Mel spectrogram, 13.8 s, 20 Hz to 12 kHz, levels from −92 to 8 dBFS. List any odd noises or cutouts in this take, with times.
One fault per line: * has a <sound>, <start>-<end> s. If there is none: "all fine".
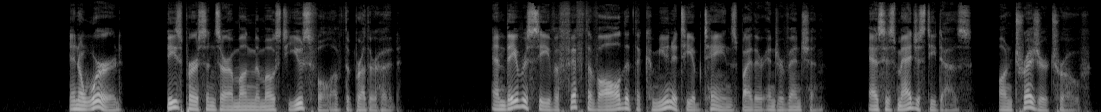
all fine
